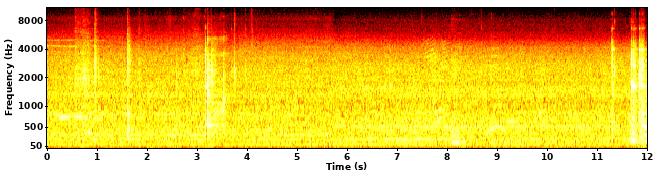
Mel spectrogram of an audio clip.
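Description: Light clicks and clinks of kitchen items being handled on a marble countertop while slices of bread are pressed flat by hand, over a steady background hiss; the loudest click comes about three seconds in.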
